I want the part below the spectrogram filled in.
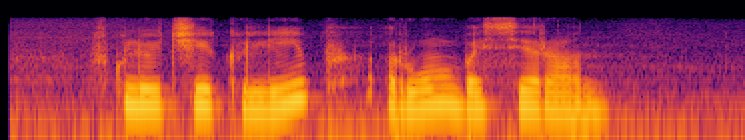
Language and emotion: Russian, neutral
